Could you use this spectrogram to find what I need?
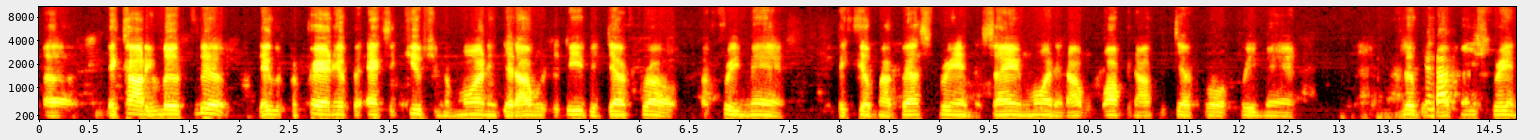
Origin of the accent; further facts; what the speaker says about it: Cincinnati, Ohio, United States; now in Florida, United States; I was born and raised in Cincinnati, Ohio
